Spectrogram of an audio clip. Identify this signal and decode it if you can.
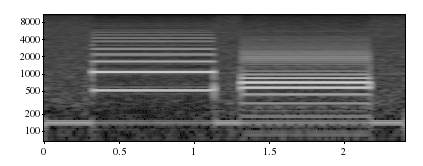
Aircraft SELCAL, heard as two pairs of tones. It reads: FP-GJ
